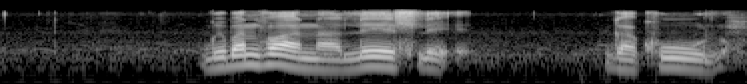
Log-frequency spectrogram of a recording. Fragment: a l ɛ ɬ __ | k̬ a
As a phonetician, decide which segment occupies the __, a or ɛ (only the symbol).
ɛ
